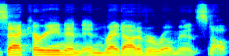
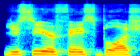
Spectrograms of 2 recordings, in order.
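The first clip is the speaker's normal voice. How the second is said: normal talking voice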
